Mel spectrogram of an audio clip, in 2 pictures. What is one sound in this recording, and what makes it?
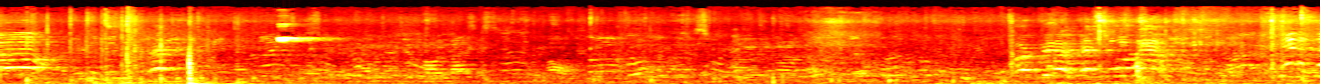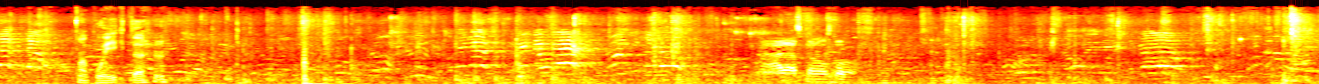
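Players' sticks clack against a ball and each other in a large echoing hall.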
